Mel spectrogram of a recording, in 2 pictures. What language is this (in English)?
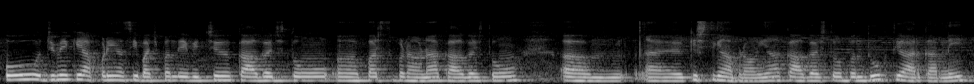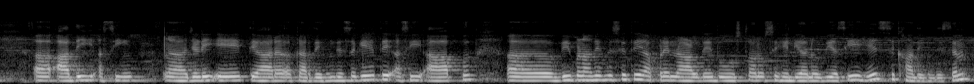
Punjabi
